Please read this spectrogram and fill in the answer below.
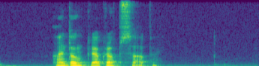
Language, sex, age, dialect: Faroese, male, 36-60, Suðurstreymoy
